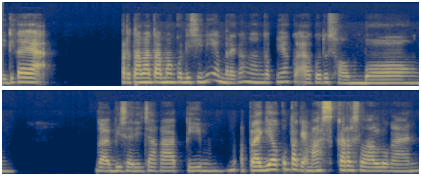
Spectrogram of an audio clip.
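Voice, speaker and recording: In a Medan accent, a woman talks at a very fast pace broken by long, frequent pauses, her medium pitch and fairly even intonation paired with a dark, mellow tone. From Medan, North Sumatra, Indonesia. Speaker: medical resident doctor, small-group member. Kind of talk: casual sharing in small group. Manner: casual, halting with fillers.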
